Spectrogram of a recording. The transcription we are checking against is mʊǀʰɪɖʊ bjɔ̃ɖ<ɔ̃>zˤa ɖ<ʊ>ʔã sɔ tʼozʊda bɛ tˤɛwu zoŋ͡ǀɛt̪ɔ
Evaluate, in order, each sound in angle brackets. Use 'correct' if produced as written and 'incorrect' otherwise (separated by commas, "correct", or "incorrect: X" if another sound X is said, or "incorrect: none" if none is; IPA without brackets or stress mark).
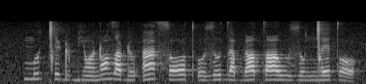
correct, correct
